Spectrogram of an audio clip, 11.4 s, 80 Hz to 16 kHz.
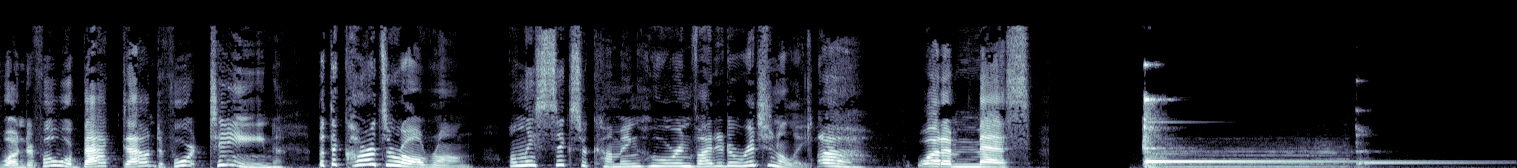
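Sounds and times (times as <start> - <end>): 
speech: 0.0 - 7.8, 8.6 - 8.8
two-tone ding-dong front doorbell chime: 8.6 - 11.3.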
